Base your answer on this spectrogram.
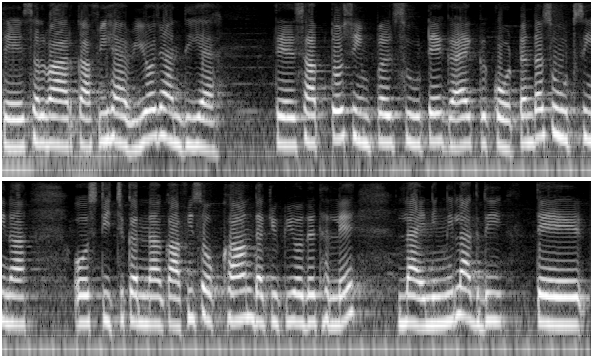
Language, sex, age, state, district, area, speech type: Punjabi, female, 30-45, Punjab, Amritsar, urban, spontaneous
